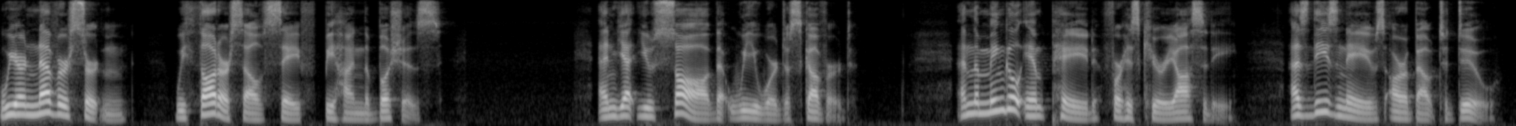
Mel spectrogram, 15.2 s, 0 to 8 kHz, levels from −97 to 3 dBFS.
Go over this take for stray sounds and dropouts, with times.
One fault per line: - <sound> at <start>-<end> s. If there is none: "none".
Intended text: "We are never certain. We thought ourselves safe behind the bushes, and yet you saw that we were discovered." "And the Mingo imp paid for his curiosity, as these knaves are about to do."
none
